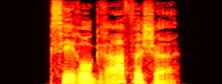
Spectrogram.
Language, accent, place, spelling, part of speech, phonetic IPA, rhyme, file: German, Germany, Berlin, xerographische, adjective, [ˌkseʁoˈɡʁaːfɪʃə], -aːfɪʃə, De-xerographische.ogg
- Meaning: inflection of xerographisch: 1. strong/mixed nominative/accusative feminine singular 2. strong nominative/accusative plural 3. weak nominative all-gender singular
